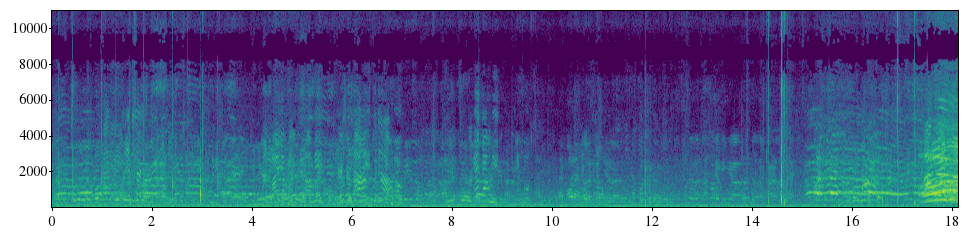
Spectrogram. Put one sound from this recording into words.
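Young men talk and call out across an open outdoor space.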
